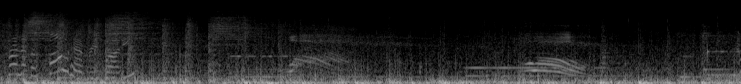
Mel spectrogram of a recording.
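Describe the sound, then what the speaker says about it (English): Fireworks whistle and pop in the video game XIII aboard a boat at a party, rising squeals and crackles repeating over several seconds beneath steady background music and game noise, with a voice talking over it. "Yep, it's fireworks"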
